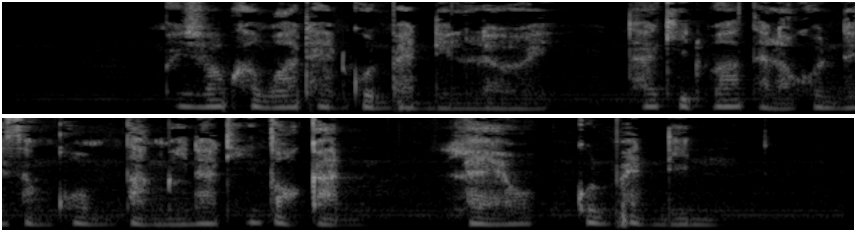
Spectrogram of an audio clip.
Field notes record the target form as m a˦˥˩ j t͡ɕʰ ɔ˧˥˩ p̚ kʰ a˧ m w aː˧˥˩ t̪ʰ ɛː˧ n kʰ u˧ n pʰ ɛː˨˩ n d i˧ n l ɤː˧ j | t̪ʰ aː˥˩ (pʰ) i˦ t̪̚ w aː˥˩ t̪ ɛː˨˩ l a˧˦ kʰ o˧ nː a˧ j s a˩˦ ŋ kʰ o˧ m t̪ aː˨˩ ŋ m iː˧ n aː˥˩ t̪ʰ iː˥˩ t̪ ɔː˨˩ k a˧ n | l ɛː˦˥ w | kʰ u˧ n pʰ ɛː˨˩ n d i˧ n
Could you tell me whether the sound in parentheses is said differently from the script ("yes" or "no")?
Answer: yes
